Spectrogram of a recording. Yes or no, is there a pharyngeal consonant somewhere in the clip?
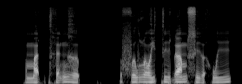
no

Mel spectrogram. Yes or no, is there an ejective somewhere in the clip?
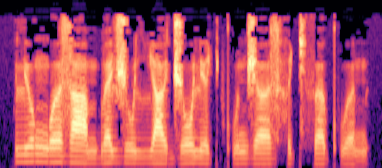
yes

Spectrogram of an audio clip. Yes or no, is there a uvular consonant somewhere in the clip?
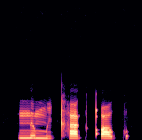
yes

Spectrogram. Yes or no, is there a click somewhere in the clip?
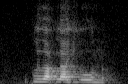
no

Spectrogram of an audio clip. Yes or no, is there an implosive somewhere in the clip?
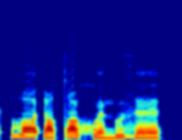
no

